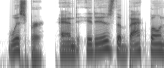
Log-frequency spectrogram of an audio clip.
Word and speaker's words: WSPR: It is called the weak signal propagation reporter network or WSPR's pronounced whisper and it is the backbone of his claim to have solved what the world's largest search effort could not.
